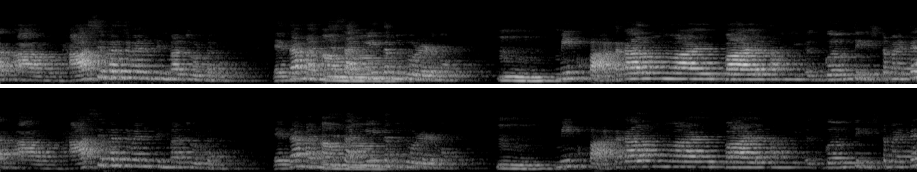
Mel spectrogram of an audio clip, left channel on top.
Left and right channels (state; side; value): quieter; right; 8.5 dB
